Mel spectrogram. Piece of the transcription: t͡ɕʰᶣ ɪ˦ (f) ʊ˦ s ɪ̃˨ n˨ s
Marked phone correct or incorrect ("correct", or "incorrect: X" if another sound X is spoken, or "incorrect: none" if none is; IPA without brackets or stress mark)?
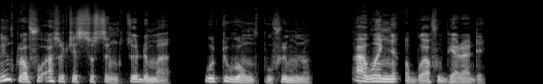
incorrect: s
